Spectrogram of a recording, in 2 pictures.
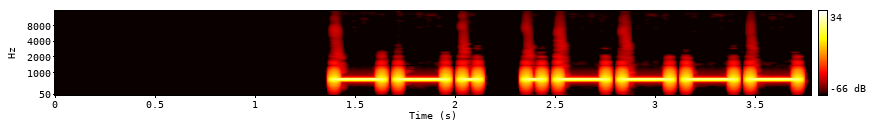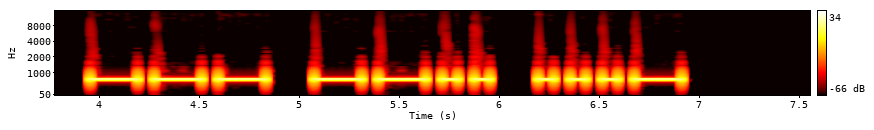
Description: Morse code, heard as a keyed tone, about 15 wpm, 700 Hz. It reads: G1OZV
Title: DXCC-100 Call Signs - 5 Characters - Repeated 2x - 15wpm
